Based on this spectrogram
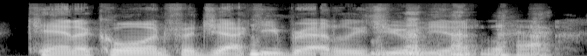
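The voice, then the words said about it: Thick Boston accent. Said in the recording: “in the very thick Boston accent”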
